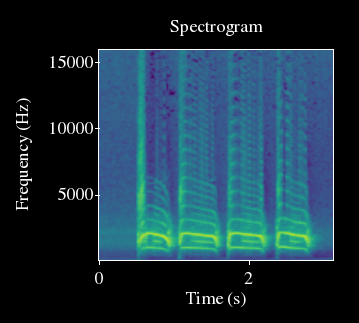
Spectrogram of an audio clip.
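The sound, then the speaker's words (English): A handheld crow call, used by a turkey hunter to make turkeys gobble, blown four times in a steady rhythm, producing loud, harsh, raspy caws that mimic a crow, with no talking. “But I also, like I said, I'll use this crow call right here.”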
